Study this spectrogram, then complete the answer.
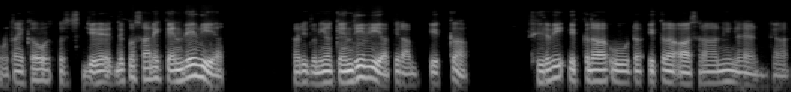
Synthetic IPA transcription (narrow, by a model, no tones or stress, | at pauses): ɦoːt̪ãːɪkːoːd͡ʒeːd̪eːkʰːoːsaːɾeːkɛ̃ːnd̪eːʋiːa̰ː | saːɾiːd̪ʊnɪjãːkɛ̃ːnd̪iːʋiːaːp̪ɪɾəbɪkaː | pʰɪɾʋiːʔɪkd̪aːʔoːʈɪkd̪a̰ːʔaːsɾaːnĩːlɛːɳt̪ɪjaːɾ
